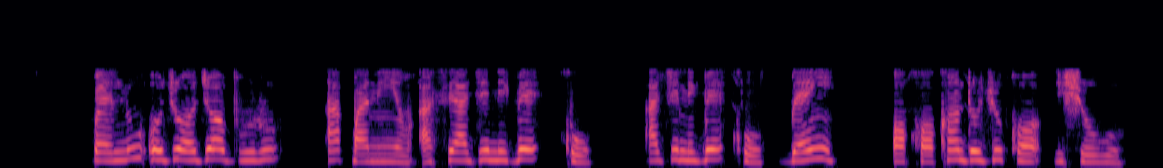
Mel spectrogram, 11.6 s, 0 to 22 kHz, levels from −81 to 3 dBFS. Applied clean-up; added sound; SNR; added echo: neural mask model Resemble Enhance denoiser.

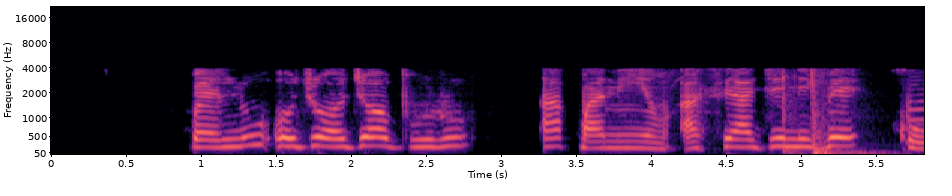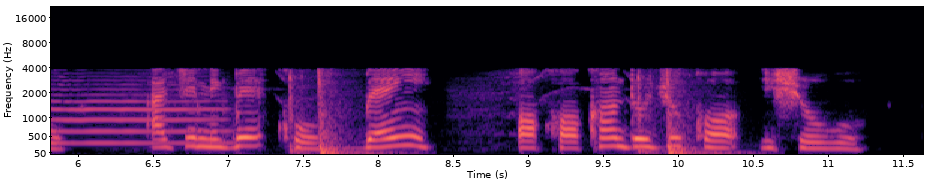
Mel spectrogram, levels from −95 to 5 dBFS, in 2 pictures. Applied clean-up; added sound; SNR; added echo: none; Squeak / Slam + Trumpet; 11 dB; none.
